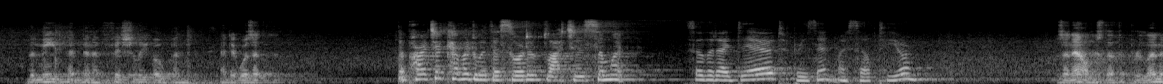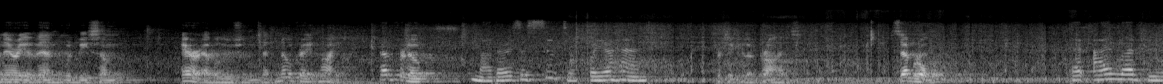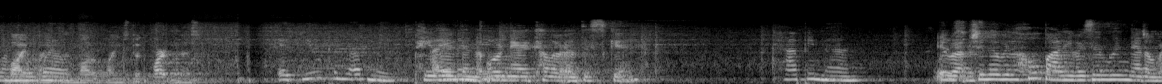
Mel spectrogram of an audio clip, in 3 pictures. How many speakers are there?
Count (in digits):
3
